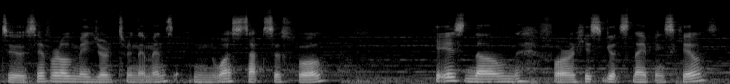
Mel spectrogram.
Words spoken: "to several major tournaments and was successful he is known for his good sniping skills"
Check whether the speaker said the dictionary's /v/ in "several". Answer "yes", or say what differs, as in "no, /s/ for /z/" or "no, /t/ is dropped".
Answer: yes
